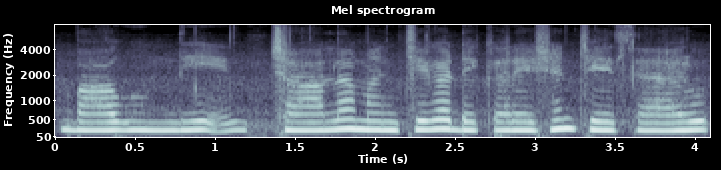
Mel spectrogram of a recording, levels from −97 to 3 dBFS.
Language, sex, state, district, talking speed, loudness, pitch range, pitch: Telugu, female, Andhra Pradesh, Sri Satya Sai, 90 wpm, -13 LUFS, 215-230 Hz, 220 Hz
